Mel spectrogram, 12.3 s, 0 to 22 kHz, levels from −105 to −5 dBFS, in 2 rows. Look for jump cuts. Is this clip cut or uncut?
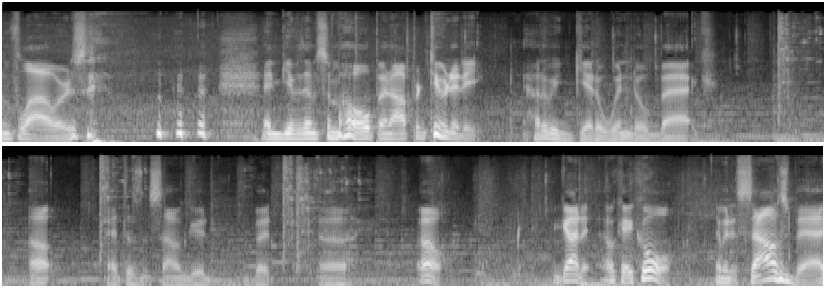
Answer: cut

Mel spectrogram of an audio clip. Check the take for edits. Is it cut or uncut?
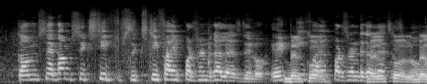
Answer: uncut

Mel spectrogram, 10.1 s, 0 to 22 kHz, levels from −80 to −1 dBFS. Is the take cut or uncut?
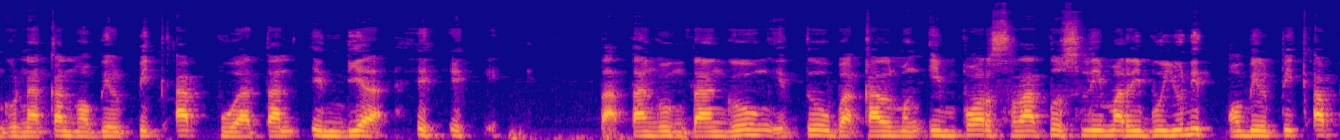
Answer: uncut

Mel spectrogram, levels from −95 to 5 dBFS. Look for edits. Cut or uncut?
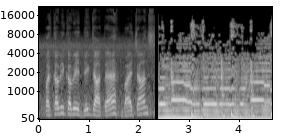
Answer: uncut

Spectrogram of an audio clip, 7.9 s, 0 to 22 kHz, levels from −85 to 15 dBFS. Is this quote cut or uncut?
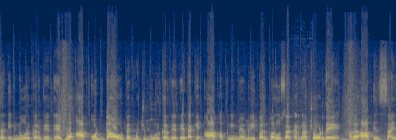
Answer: cut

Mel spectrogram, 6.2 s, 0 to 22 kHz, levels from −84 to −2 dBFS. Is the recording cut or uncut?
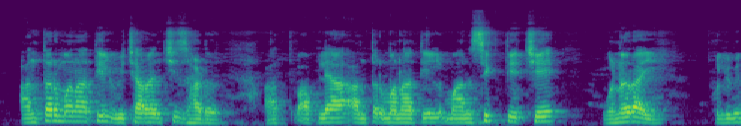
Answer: uncut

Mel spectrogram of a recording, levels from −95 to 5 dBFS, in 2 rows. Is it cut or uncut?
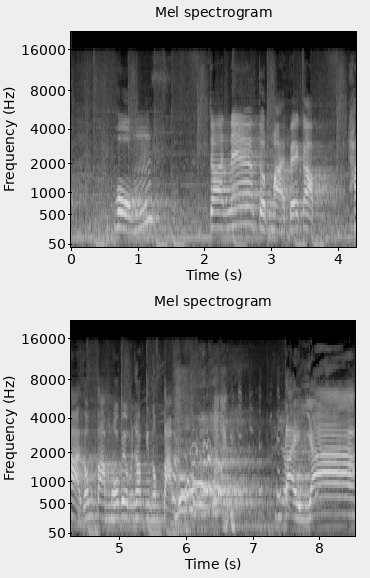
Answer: uncut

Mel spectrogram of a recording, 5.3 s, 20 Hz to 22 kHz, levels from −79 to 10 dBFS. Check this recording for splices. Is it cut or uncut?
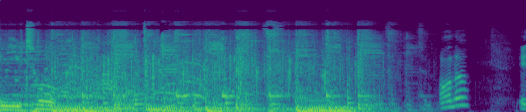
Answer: cut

